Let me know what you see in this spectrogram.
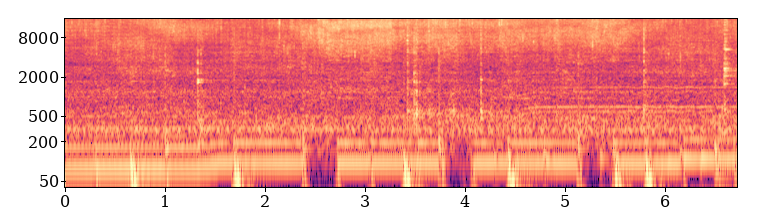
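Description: Beef chunks sizzling as they fry in hot oil and spice paste in a pot, stirred with a wooden spatula, with scattered light scrapes and knocks of the spatula against the pot. This is the searing stage, with the meat just added to the cooked-down spices.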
